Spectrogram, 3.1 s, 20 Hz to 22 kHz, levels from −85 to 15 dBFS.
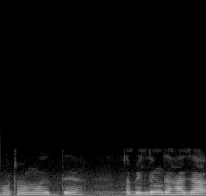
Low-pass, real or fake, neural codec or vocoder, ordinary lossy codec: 5.4 kHz; real; none; AAC, 48 kbps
